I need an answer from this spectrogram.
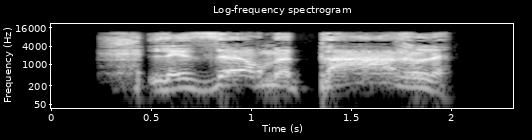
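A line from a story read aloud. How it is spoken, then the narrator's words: Small man shouting. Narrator (French): cria le petit homme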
